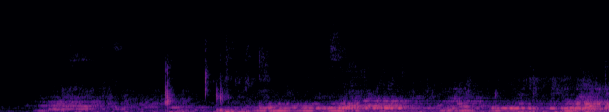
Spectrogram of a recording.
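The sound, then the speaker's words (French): A long, drawn-out burp, made as a toast to the health of the chief, low and gurgling, rumbling on for several seconds with a voiced, croaking tone that swells slightly in loudness before it ends; no talking. “Et je rote à la santé de notre chef.”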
